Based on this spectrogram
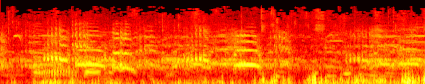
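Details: A group of hooded cranes giving clamorous bugling calls, several birds overlapping in bursts of ringing, slightly wavering notes, with low rumbling noise underneath.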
